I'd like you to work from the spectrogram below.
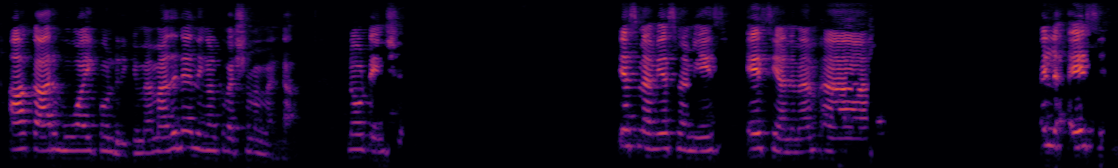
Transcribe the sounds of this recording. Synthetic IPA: aːkaːɾmuʋaːjikʲːoɳɖiɾikʲːumːaːmɐðinɨniŋːɐɭkɨʋɐʂrɐmɐmʋɐ̰ɳɖa̰ː | noːʈenʃɐn | jesmæːmjesmæːmjeːs | eːsijaːnɨmæːm | ilːɐʔeːsi

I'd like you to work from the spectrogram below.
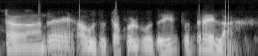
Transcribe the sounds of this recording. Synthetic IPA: ʈɐnd̪ɾeɐʋd̪ut̪ɐkːoɭboːd̪ueːnt̪ond̪ɾeilːɐ̰

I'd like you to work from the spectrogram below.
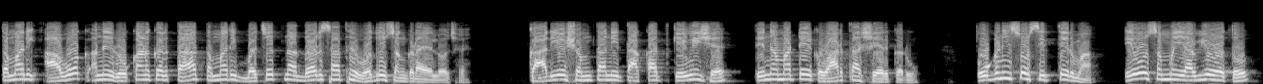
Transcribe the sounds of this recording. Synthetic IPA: t̪əmaɾiaʋəkəneɾokaɳkəɾt̪at̪əmaɾibət͡ʃət̪nad̪əɾsat̪ʰeʋəd̪ʱũsə̃ŋkɽa̰ḛlo̰t͡ʃʰḛ | kaɾjəʃəmt̪anit̪akat̪keʋit͡ʃʰe | t̪enamaʈeːkʋaɾt̪aʃeɾkəɾṵ̃ | oɡɽ̃isːosɪt̪ːeɾmã̰ | eʋosəməjaʋjoɦət̪o

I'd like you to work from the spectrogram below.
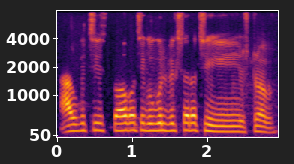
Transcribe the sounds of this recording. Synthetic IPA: awkit͡ʃʰisʈɾɔɡɔt͡ʃʰiɡuɡulpiksəɾɔt͡ʃʰisʈɔk

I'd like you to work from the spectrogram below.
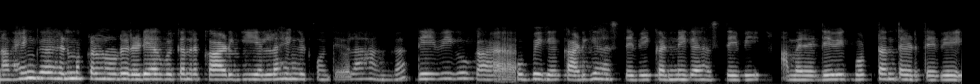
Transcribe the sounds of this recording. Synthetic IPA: naːʋɦeŋɡɦeɳmɐkːɐɭnoːɽiɾeɽiaːɡbeːkɐnd̪ɐɾekaːɽɡiɛlːɐɦeŋɡiʈ̚koɳt̪eːʋɐlːaɦɐŋɡɐd̪eːʋiɡukaobːiɡekaːɽiɡiɦɐst̪eːʋikɐɳːiɡeɦɐst̪eːʋia̰ːmeːled̪eːʋiɡeboʈːɐnt̪ɐeɽt̪eːʋi

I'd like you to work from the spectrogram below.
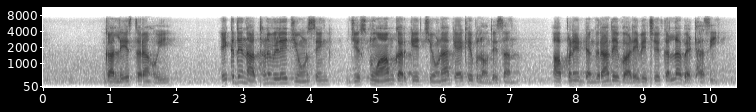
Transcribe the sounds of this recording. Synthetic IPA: ɡəlɪst̪əɾãːɦoːiː | ɪkd̪ɪnaːt̪ʰəɳʋeːɭeːd͡ʒoːɳsɪŋɡ | d͡ʒɪsnũːaːmkəɾkeːd͡ʒoːɳãːkɛːkʰeːbəlãːʊ̃nd̪eːsən | aːpɽeːɖəŋɡɾãːd̪eːʋaːɽeːʋɪt͡ʃkəlːaːbɛːʈʰaːsḭː

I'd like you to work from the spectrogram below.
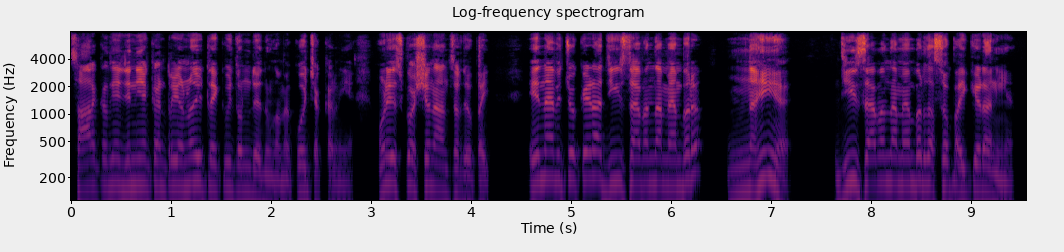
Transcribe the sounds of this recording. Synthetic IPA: saːɾkəɾd̪ijãːd͡ʒɪnːĩːãːkəɳʈɾĩnãːd͡ʒiːʈɾɪkʋiːt̪oːnũːd̪eːd̪ũːŋɡaːmɛ̃ːkoːiːt͡ʃəkːə̰ɾnḭ̃ːɛ̰ːhʊɳ̃ɪskwɛst͡ʃənaːnsəɾd̪eːʊpːaːḭː | ɪnãːʋɪt͡ʃõːkeːɽaːd͡ʒiːsɛːʋənd̪aːmɛ̃ːmbəɾ | nəɦĩːɦɛ̰ː | d͡ʒiːsɛːbənd̪aːmɛ̃ːmbəɾd̪əsːoːp̬aːiːk̬eːɽaːnḭ̃ːɛ̰ː

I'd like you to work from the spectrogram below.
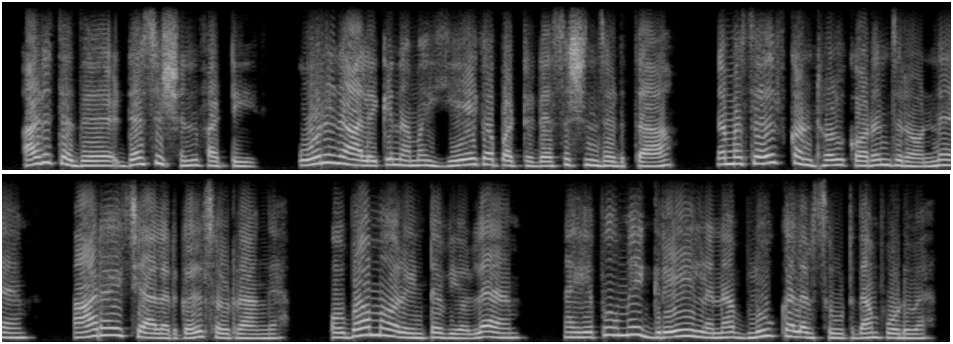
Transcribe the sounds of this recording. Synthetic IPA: ɐɽɯt̪ːɐðɯɖɪsɪʂɐnfɐʈːi | ɔɾɯnaːɭɪkːɯnɐmːɐeːɣɐpːɐʈːɯɖɛsɪʂɐns̬ɛɽɯt̪ːaː | nɐmːɐsɛlfkɐɳʈɾoːlkɔɾɐɲd͡ʒɪɾõːnːɯ | aːɾaːjɪt͡ʃːɪjaːlɐɾɡɐɭsɔlɾaːŋɡɐ | ɔbaːmaːɔɾɯɪɳʈɐɾʋjuːlɐ | nãːɛpːɐʋɯmeːɡɪɾeːɪlːɐnːaːbluːkɐlɐɾsuːʈt̪ãːp̬oːɽɯʋẽː

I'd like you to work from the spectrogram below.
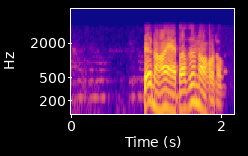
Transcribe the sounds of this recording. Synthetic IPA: tɛnɔɦɔjɛtazɛnɔɦɔdɔw

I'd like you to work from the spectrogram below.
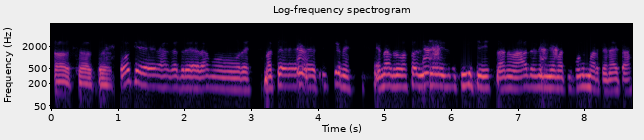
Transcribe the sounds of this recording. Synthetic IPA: ɦowd̪sɐwd̪aoːkeɦaːɡaːd̪ɐɾeɾaːmɐɾe | mɐt̪ːesikːɐneeːnaːd̪ɐɾuɦɔsɐʋiʃɐjaid̪ɾukiːɾisinaːnuaːd̪ɐɾenimɐɡemɐt̪ekuɳmaːɽt̪ːeːniaːjt̪aː

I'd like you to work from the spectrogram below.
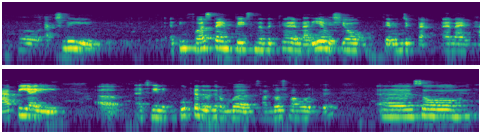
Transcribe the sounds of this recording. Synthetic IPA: oaːk̚t͡ʃʊli | ɐɪt̪ʰɪŋkfɐɾsʈːɐɪmpeːsɯnɐðɯkːɯnɛɾɐjɐʋɪʂɐjɔ̃t̪ɛɾɪɲd͡ʒɯkːɪʈːɐ̃ːɛ̃ɳɖɐɪmhaːpiaːi | ɐ̰k̚t͡ʃʊliɪnːɐkːɯpuːpɪʈːɐðɯʋɐnd̪ɯɾɔmbɐsɐnd̪oːʂɐmaːɣɐ̃ɪɾɯkːɯ | soː

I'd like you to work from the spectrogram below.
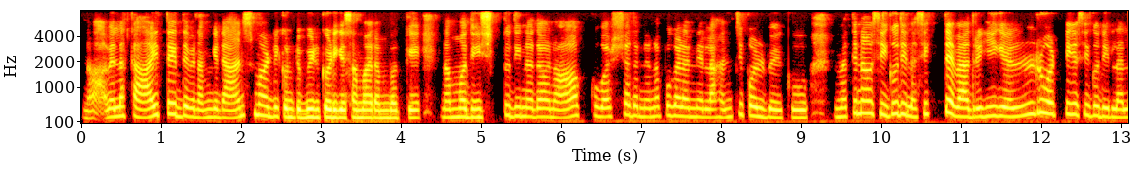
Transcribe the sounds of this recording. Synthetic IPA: naːʋɛlːɐkaːjt̪aid̪ːe̞ːʋe̞nɐmɐɡe̞ɖaːnsmaːɖlikːuɳʈubiɖkoɽiɡe̞sɐmaːɾɐmbʱɐkːe̞nɐmːɐd̪uiʂʈud̪inɐd̪ɐnaːkuʋɐɾʂɐd̪ɐnɛnɐpuɡɐɭɐnːɛlːɐɦɐɲt͡ʃikɔɭbe̞ːkumɐt̪ːe̞naːʋusiɡoːd̪ilːɐsik̚t̪e̞ːʋeaːd̪ɐɾeɦiːɡeɛlɾuɐʈːiɡe̞siɡoːd̪ilːɐlː

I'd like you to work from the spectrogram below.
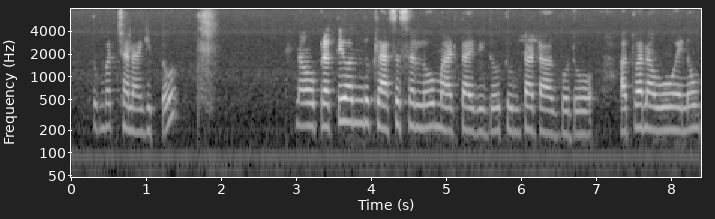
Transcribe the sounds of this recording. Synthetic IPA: t̪umbɐt͡ʃɛnːaːɡit̪ːu | naːʋupɾɐt̪io̞nd̪uklaːsesɐlːumaːɖt̪aːjd̪id̪ːut̪uɳʈaːʈɐaːɡ̚boːd̪u | ɐt̪ʰʋaːnaːʋueːnuː

